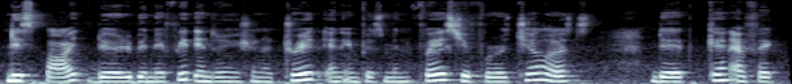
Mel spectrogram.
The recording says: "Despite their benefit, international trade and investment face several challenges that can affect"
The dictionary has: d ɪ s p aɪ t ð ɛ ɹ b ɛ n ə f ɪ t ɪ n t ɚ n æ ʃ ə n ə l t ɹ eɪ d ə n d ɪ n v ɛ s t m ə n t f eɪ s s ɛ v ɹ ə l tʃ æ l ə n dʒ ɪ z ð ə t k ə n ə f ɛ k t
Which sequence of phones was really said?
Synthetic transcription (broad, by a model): d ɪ s p aɪ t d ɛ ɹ b ɛ n ə f ɪ t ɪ n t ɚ n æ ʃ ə n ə l t ɹ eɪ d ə n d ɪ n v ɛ s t m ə n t f eɪ s ʃ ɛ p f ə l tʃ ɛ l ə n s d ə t k ə n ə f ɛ k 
